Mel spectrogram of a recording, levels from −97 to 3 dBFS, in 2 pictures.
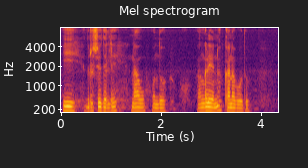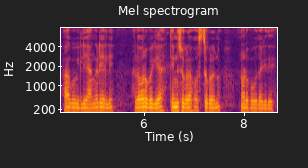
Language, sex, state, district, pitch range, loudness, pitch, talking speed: Kannada, male, Karnataka, Koppal, 125-135 Hz, -18 LUFS, 130 Hz, 95 wpm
